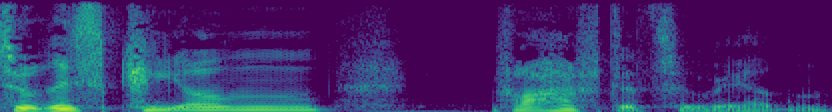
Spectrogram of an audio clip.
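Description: Lively intonation from a man speaking at a very slow pace. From East Germany. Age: 80s+. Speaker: retired paediatric surgeon. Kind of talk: interview. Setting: garden of his home.

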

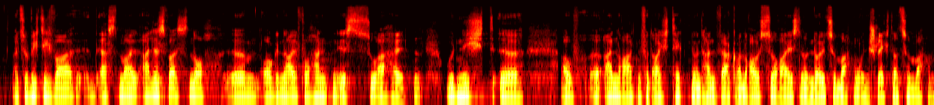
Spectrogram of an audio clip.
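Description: A man's medium-pitched, somewhat breathy voice with a dark, mellow tone, fairly even intonation, very even loudness and a moderate pace. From Thuringia, Gera. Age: 80s+. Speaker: doctor and museum founder. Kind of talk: radio interview. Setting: on location in historic villa.

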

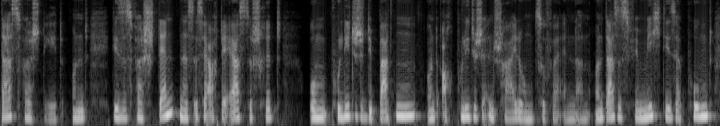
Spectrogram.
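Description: In a very clean recording with a silent background, a woman speaks at a moderate pace. Her voice is somewhat breathy, with ordinary pitch variation. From eastern Germany, Saxony (Bautzen). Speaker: journalist and author. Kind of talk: radio interview.

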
